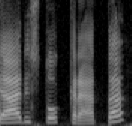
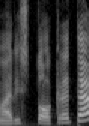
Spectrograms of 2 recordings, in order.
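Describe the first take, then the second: First: "aristocrata" stressed on CRA; Portuguese stress on CRA. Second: "aristócrata" stressed on TÓ; Spanish stress on TÓ. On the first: Teacher showing Portuguese, "aristocrata" stressed on CRA. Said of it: "português". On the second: Teacher demonstrating Spanish, "aristócrata" stressed on TÓ. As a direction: hit TÓ in "aristócrata". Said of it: "em espanhol". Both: Shown as a demonstration.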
